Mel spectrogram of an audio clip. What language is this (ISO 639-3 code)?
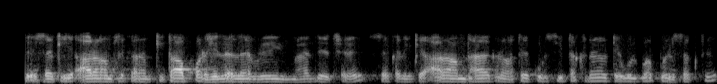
mai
